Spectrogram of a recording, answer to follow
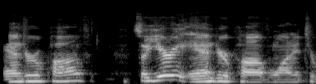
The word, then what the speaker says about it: Andropov: Andropov.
